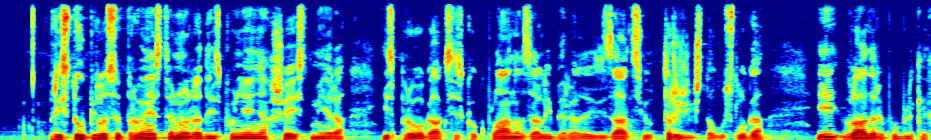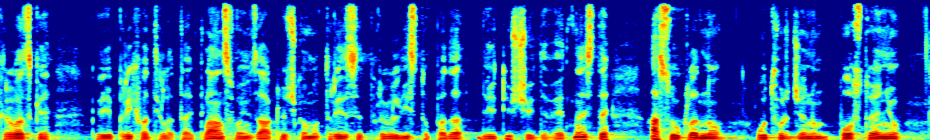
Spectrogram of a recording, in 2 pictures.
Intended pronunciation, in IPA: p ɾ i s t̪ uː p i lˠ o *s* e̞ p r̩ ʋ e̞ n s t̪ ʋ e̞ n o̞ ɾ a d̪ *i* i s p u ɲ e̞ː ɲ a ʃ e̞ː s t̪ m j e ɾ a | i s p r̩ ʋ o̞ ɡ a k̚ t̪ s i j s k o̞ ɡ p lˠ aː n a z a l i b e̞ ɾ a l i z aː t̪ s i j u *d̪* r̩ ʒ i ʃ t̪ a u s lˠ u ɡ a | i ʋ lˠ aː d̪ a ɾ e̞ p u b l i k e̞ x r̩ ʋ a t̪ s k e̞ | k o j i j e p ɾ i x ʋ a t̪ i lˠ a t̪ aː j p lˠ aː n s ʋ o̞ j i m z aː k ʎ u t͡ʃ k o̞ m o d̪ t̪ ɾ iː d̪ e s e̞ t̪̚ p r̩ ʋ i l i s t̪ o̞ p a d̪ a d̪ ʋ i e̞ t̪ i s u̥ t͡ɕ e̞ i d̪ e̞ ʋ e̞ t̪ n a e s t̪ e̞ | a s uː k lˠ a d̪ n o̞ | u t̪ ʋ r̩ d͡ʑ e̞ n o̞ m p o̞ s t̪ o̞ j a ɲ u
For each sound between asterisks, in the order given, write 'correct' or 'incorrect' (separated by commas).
correct, correct, incorrect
